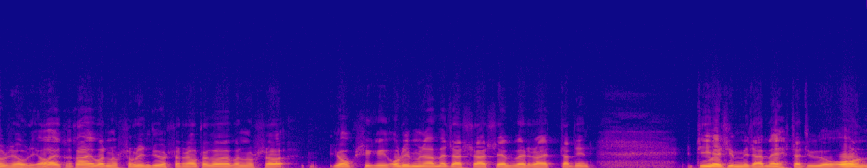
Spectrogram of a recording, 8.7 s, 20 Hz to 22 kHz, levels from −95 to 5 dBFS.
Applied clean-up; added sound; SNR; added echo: none; none; none; none.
